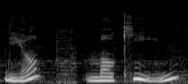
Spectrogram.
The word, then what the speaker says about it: Niall Mulkeen: Niall Mulkeen did I say it right? – Yes, you did.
